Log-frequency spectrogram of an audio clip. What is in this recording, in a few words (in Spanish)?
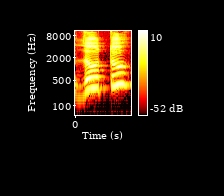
Otomí, mujer; ropa; INALI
